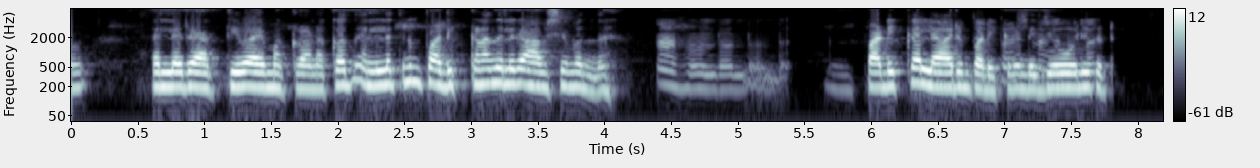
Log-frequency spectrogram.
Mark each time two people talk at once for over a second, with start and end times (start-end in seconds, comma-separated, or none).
6.3-7.7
